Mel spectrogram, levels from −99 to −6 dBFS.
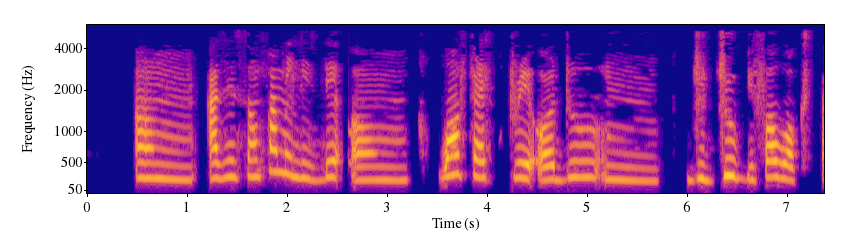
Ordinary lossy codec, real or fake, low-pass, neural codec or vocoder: MP3, 24 kbps; real; 5.4 kHz; none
